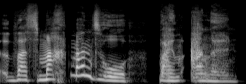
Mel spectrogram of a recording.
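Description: A man doing an excited little squirrel. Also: high voice, slow, no echo, clean studio sound, voice pushed up, heavily acted. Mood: eager. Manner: excitable, bright questioning. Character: curious eager little male squirrel. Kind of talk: children's storybook reading.

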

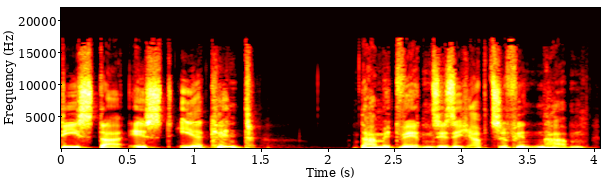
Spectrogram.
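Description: A man's voice: medium pitch, wildly swooping pitch, normal speed, fairly bright tone, breathy edge, dry recording, studio quality, pitched above the performer's own voice, exaggerated voice. A man voicing a stern, strict female hospital nurse, in a storybook reading. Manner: stern, firm.

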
